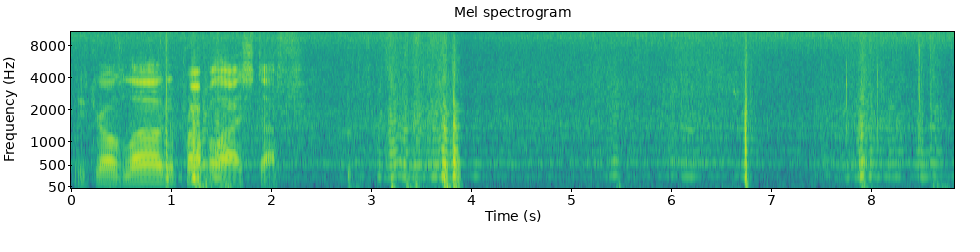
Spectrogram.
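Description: Bees buzz steadily in a low hum.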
